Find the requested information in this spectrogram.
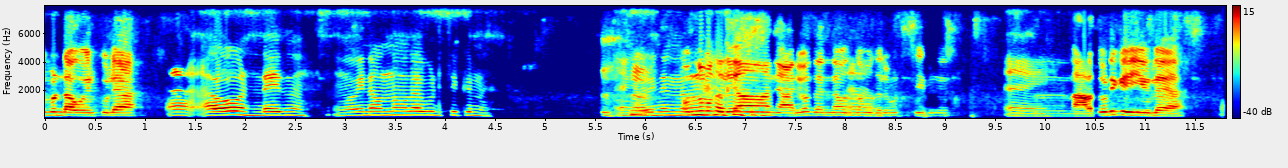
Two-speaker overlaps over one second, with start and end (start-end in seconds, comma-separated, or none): none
